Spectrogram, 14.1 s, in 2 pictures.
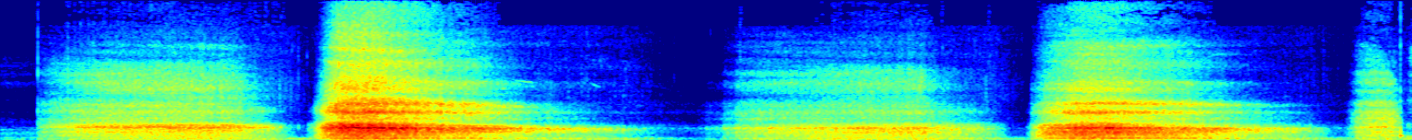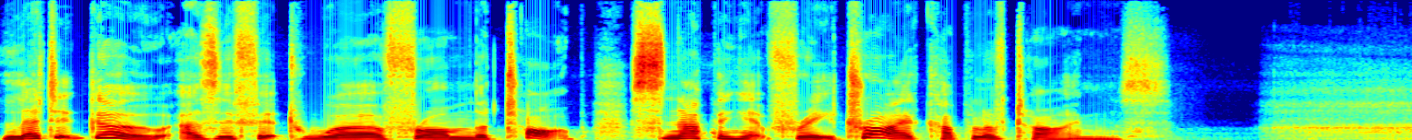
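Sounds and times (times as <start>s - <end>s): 
deep breaths through the mouth as a relaxation exercise: 0.2s - 7.1s, 13.4s - 14.1s
speech: 7.1s - 13.0s.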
